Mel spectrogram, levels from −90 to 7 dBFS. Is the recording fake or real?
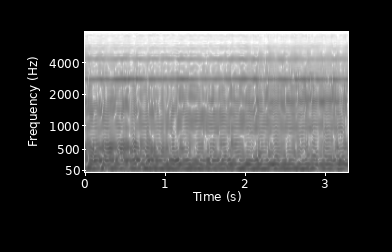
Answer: fake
